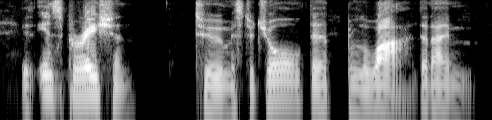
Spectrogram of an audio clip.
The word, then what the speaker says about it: DeBlois: Joel de Blois.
